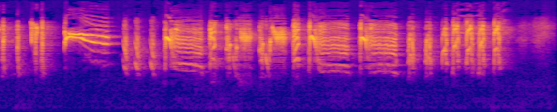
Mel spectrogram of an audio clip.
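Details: Eurasian siskin singing a hurried medley of high chirps, a drawn-out wheezy buzz and dense chattering trills, the notes packed closely with only tiny gaps between them.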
